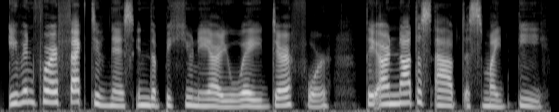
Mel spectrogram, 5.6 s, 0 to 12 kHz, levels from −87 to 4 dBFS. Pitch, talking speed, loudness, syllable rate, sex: 230 Hz, 170 wpm, -20 LUFS, 5.7 syllables/s, female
